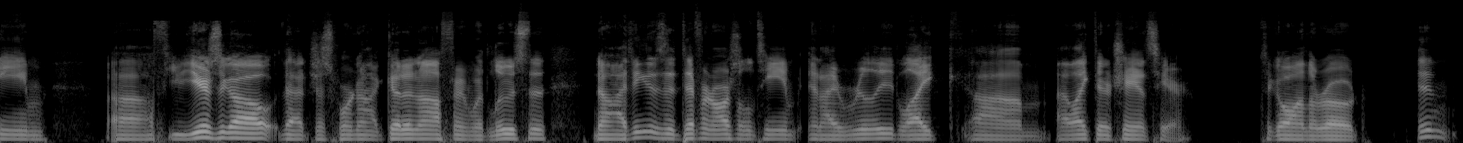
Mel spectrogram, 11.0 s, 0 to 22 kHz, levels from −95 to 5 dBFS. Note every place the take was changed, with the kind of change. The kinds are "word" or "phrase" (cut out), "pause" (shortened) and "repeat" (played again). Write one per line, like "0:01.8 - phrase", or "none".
0:07.9 - pause

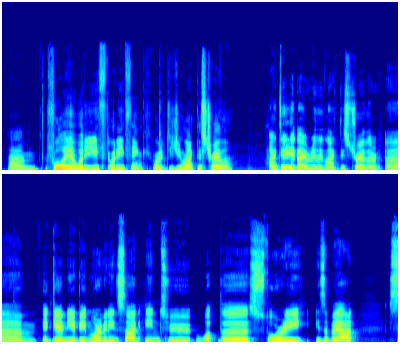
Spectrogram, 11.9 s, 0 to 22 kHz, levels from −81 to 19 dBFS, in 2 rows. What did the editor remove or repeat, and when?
none

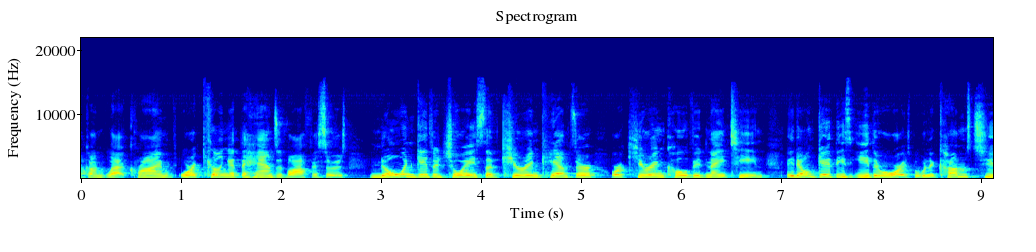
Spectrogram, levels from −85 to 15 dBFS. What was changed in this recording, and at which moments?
0:00.9 - pause

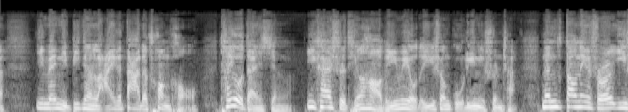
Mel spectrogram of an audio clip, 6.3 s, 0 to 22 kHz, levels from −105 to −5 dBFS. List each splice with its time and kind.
0:03.0 - pause

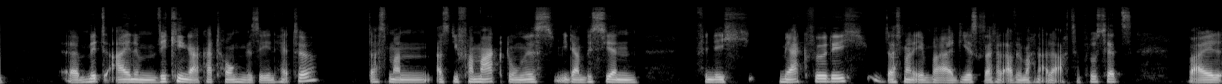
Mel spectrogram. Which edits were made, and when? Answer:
none

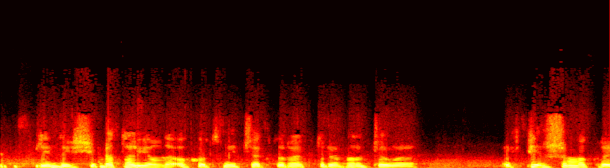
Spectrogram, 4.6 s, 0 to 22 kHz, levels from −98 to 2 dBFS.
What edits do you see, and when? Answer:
none

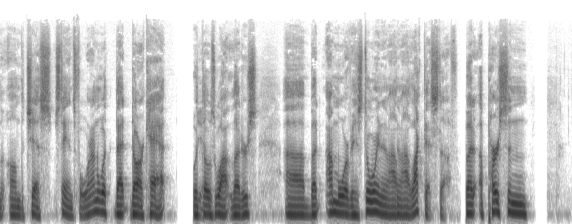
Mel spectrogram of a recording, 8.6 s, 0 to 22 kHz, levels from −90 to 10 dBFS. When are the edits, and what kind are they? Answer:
0:01.7 - word
0:06.0 - repeat
0:06.9 - pause

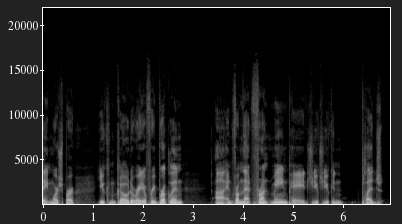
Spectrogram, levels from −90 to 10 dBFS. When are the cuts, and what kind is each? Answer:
0:05.5 - repeat

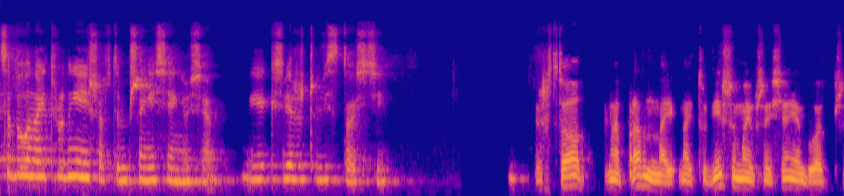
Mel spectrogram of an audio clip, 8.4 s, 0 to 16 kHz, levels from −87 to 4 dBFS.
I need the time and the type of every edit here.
0:02.8 - word
0:05.3 - pause
0:06.0 - word

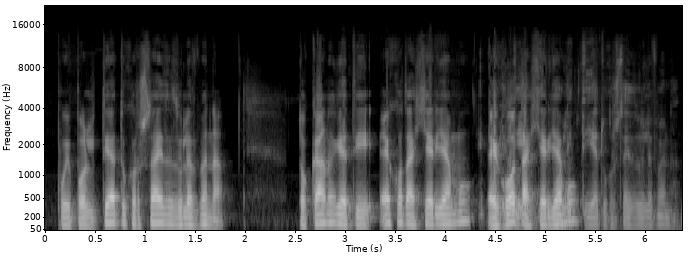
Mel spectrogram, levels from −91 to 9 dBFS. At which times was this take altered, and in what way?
none

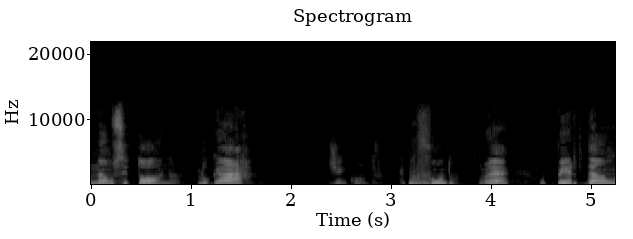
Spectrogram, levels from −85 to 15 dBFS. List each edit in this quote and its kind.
0:01.0 - pause
0:03.0 - pause
0:03.8 - pause

